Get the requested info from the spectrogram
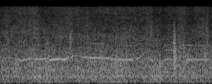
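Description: Steady hiss of surf on the beach, with a faint thin wavering tone above it.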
